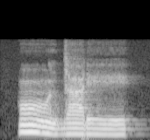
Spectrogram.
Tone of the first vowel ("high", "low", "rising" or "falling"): falling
